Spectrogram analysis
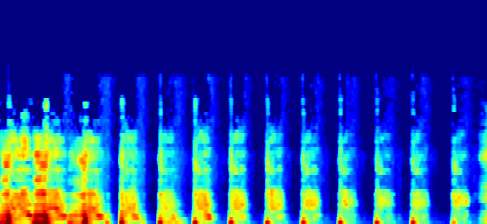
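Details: Adult with an evening chesty cough from an infection: a voiced, groaning start, then about ten harsh cough bursts in a steady run, a productive cough.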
